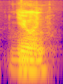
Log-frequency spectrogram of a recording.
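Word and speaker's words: Nguyen: How would you pronounce that? New. It's not that traditional Viet New.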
